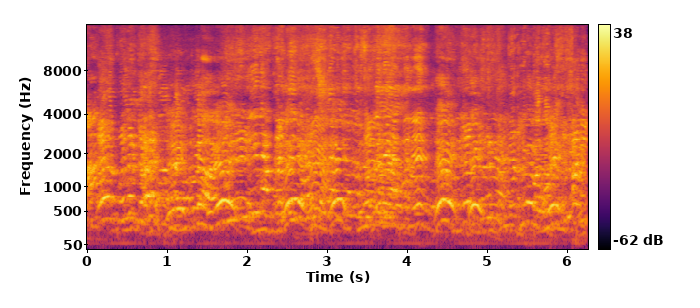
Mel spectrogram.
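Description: Many men talking loudly over one another in a crowded room: the overlapping voices of a heated argument.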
